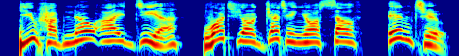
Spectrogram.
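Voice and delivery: every word carefully spelled out. She speaks to the narrator during swordplay practice; enunciating, getting louder. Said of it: "enunciating every word while her voice increased in volume".

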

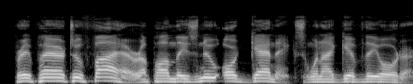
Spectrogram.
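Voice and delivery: plain reading voice

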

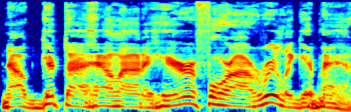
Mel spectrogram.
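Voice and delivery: gruff, threatening growl. Reading a story, the man with the rifle orders Kennedy away; growled. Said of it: "he growled".

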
